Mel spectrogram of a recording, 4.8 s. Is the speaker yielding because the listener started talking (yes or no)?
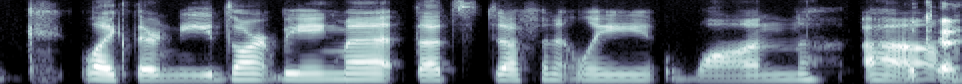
yes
